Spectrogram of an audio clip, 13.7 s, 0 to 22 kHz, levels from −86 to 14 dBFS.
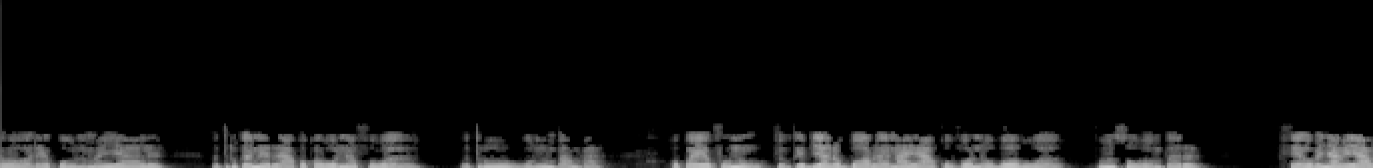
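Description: From start to finish the speech has that watery, swirly quality you get from heavy MP3 compression, which is likely the cause here. Nothing comes through above about 5.6 kHz, so the top end sounds dull. The damage is strong enough to fit a very low rate, around 16 kbps, where the encoder starves the quieter frequency lines and lets them flicker on and off between frames. That's what gives the s sounds their metallic, chirpy edge and blurs the consonant attacks.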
